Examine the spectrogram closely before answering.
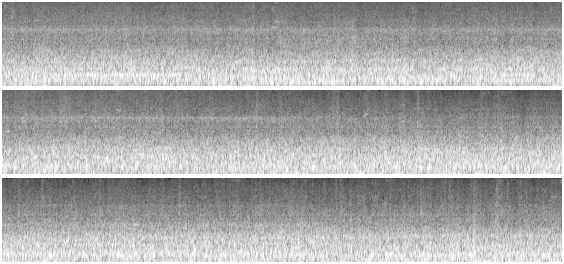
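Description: A train rumbles and clatters steadily along the rails.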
